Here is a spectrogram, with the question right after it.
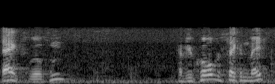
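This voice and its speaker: A young third officer in a 1930s radio play, with a highish, very animated voice. He is breezy, clipped and slangy, with a resentful edge. The recording is muffled, with a faint hiss. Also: fairly quick. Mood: brisk. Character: young ship's third officer, chatty, scornful, bitterly resentful.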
